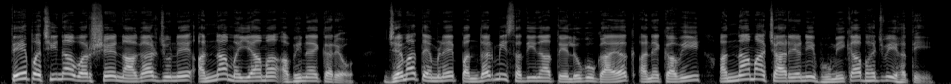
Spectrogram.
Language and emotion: Gujarati, neutral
